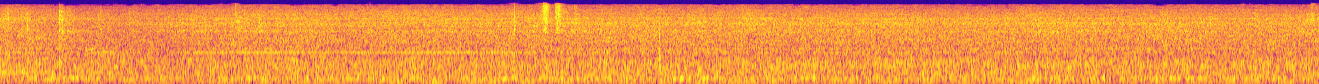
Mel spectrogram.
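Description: Steady indoor background hum, even in level, with a faint thin high whine over the first two or three seconds.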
